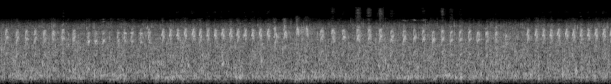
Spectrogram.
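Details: An Oriental magpie-robin in fighting mode gives a harsh, buzzy, rapidly pulsed chatter of high notes, repeated almost without pause over a steady background hiss.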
